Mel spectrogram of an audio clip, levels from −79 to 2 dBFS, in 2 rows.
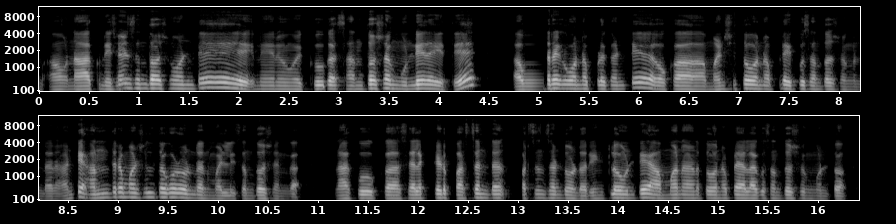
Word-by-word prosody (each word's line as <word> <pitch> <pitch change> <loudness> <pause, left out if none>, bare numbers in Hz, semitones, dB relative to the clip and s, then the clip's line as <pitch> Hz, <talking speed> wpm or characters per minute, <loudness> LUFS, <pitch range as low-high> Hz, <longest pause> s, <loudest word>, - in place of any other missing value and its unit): అవును 125 0 -5
నాకు 130 +4 +3
నిజమైన 170 +7 -2
సంతోషం 170 -1 +3
అంటే, 155 +5 -2 0.6
నేను 140 0 -6 0.2
ఎక్కువగా 145 +3 +1
సంతోషంగా 155 +3 +2
ఉండేదైతే, 155 -2 +4 0.6
ఆహ్, 125 - +4
ఉత్తరిక 165 +7 +3
ఉన్నప్పటికంటే, 150 +2 -3 0.3
ఒక 135 - -18 0.4
మనిషితో 140 +5 -1
ఉన్నప్పుడే 140 +1 -2
ఎక్కువ 145 0 -3
సంతోషంగా 130 -3 -6
ఉంటాను. 105 -1 -11
అంటే, 135 - 0
అందరు 165 +5 -1
మనుషులతో 175 +1 0
కూడా 170 -1 +4
ఉండను 135 -3 -5
మళ్ళీ 120 -1 -6
సంతోషంగా. 115 -3 -5 0.4
నాకు, 125 +2 -3
ఒక 135 -1 0
సెలెక్టెడ్ 135 +2 +1
పర్సన్ట్ 145 +3 -1 0.3
పర్సన్స్ 145 -1 -9
అంటూ 140 -1 -8
ఉంటారు. 120 -1 -5
ఇంట్లో 130 +4 +1
ఉంటే, 140 +3 +2
అమ్మానాన్నతో 140 0 -3
ఉన్నప్పుడు 135 +1 -1
ఎలాగో 130 0 -1
సంతోషంగా 130 -2 -8
ఉంటాం. 115 +1 -7
140 Hz, 145 wpm, -27 LUFS, 130-155 Hz, 0.6 s, ఉండేదైతే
